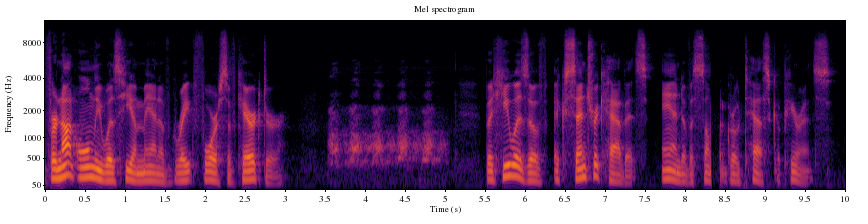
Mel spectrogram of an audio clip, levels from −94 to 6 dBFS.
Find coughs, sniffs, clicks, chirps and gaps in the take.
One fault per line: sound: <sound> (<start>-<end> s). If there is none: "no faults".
sound: bark (3.5-5.1 s)
sound: dropout (8.3-8.4 s)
